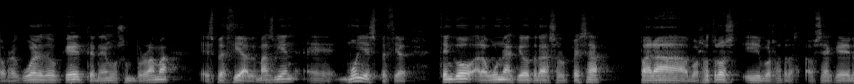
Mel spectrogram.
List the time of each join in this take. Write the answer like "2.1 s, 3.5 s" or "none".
none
